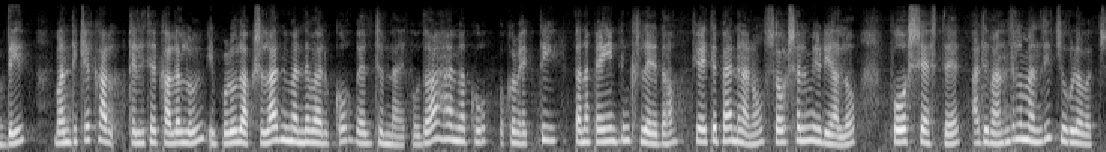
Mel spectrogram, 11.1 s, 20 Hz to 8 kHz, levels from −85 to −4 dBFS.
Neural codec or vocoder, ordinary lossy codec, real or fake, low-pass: codec, 16 kHz in and 24 kHz out, 0.6 kbps, FocalCodec, streaming, 4096 codes; none; fake; 7.2 kHz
